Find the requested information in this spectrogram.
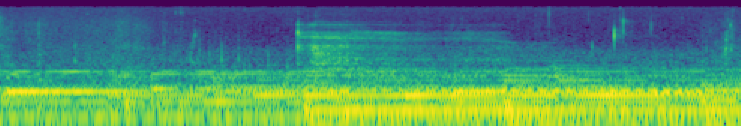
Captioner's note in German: Schlucken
